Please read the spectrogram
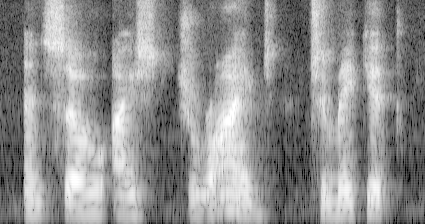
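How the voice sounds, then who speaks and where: A woman with an American accent. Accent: American English, careful diction. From US, Mexican-American family. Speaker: public speaking champion. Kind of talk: interview conversation. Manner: clear careful enunciation.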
